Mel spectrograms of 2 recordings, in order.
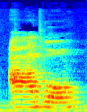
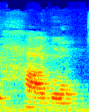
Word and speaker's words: hago: um you know if i want to say this word it's ago okay i don't say hago so it's just silent at the beginning of the words and that's usually where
